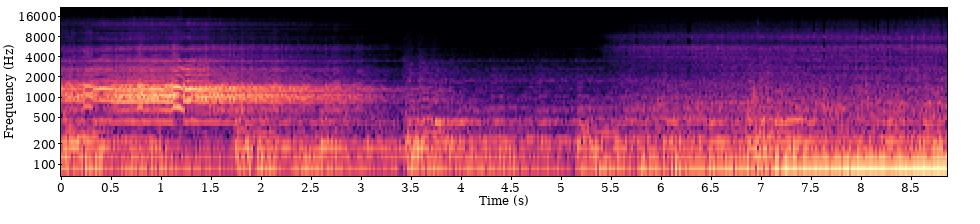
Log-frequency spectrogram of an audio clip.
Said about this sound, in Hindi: कि तभी उसको कोई घसीट कर जंगल में ले गया और एक चीख पूरे जंगल में गूंजी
